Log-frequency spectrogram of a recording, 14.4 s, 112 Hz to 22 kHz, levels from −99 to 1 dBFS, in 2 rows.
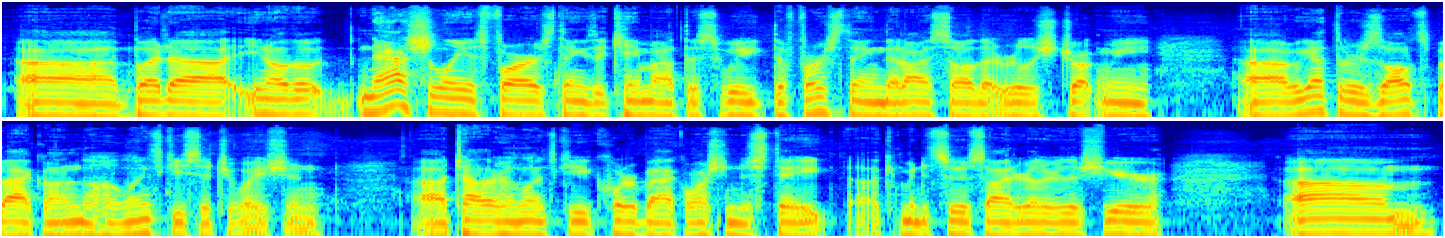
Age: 20-39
